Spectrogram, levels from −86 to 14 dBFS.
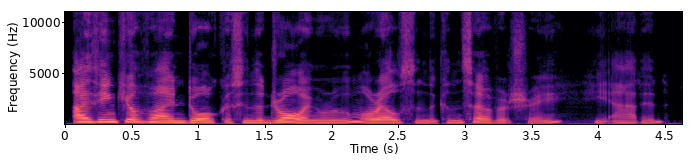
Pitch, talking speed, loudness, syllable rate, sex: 185 Hz, 205 wpm, -19 LUFS, 5.4 syllables/s, female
